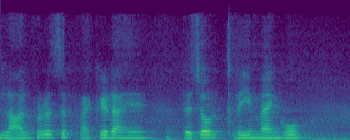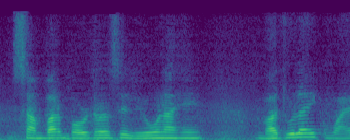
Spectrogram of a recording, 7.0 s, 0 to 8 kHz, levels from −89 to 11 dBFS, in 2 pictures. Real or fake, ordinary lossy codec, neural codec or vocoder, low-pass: fake; AAC, 32 kbps; codec, 24 kHz, 0.5 kbps, DualCodec; 7.2 kHz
